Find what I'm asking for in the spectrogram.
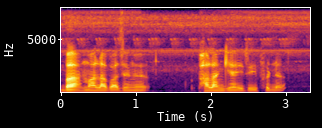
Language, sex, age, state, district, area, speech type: Bodo, male, 30-45, Assam, Chirang, rural, spontaneous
